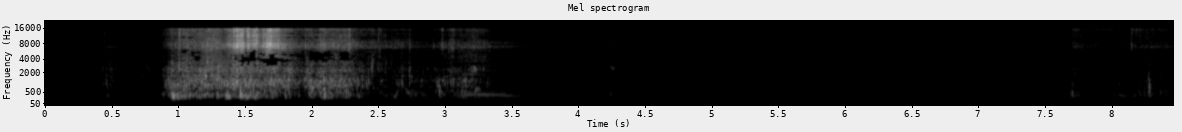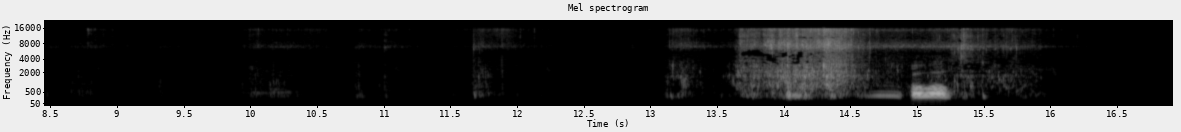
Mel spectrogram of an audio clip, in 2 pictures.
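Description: A hooked fish splashes and thrashes in the water.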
